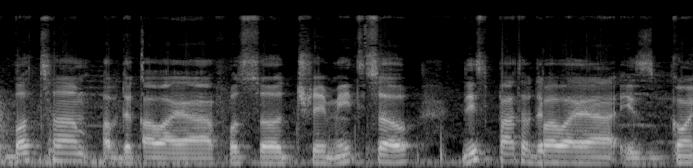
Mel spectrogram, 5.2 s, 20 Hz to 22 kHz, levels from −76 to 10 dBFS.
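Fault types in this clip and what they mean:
Broken MP3 bit reservoir: three brief disruptions, at 1.06–1.09 s, 2.73–2.76 s and 4.06–4.09 s, each roughly one 26.1 ms frame long, where the audio skips forward. The likely cause is missing frames, leaving the next frame to decode data borrowed from another frame.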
